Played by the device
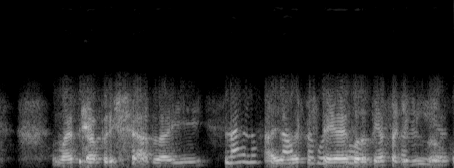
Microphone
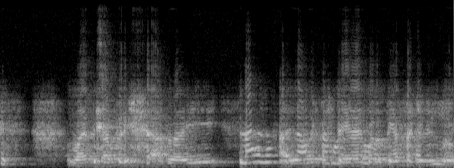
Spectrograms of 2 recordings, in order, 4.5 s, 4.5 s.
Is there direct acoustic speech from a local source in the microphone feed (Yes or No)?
No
